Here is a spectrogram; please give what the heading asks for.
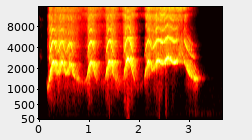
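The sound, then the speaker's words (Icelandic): A loud human whistle rings out alone in five tuneful phrases, the first and last long and the middle three short, each with a bright, wavering pitch that warbles up and down. “Blístrið ómaði fallega og barst langt út í loftið.”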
